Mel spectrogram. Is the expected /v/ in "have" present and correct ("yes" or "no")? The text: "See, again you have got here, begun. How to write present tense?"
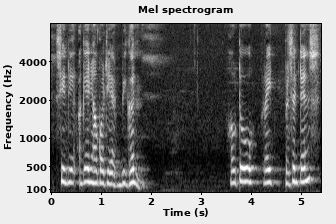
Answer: no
